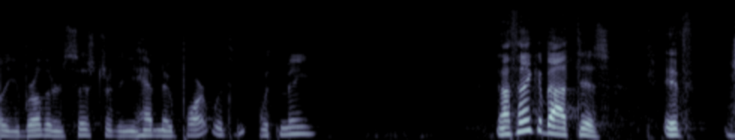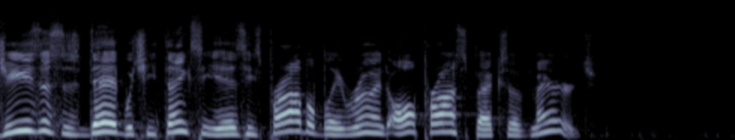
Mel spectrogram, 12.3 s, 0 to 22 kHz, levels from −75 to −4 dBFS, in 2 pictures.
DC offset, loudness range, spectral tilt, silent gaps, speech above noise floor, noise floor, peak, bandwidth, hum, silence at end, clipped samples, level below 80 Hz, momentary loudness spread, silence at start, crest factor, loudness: under 0.1%; 12 LU; -5.5 dB/octave; none; 46 dB; -77 dBFS; -12 dBFS; 16 kHz; none; 1.2 s; under 0.1%; -70 dBFS; 15 LU; 0 s; 20 dB; -31 LUFS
